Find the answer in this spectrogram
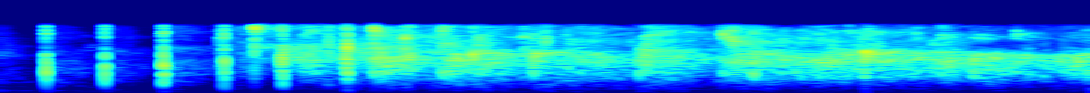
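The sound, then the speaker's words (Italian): Applause for the Lega from an audience begins with a few scattered, sharp claps that quickly swell into a steady, dense wash of many hands clapping, sustained at a moderate level with no voices. “E dunque un applauso alla Lega che ci ha permesso con questa convenzione con l'Alum di fare questo percorso.”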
